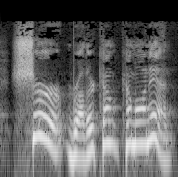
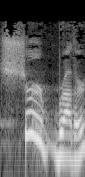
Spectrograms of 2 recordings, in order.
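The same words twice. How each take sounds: First: A bright, eager "Sure" that invites him in; a wholehearted "Sure, brother, come on in."; welcoming sure. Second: A drawn-out, unwilling "Sure, brother."; reluctant sure. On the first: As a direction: say "Sure" gladly and openly. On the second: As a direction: let "Sure" sag with reluctance. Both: Shown as a demonstration. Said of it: "Did you notice the difference between the sures".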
